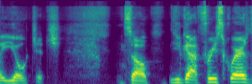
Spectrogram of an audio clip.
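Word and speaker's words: Jokić: is on right now Y yic is yic I gotta say it right Nik nicoa yic so you got free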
